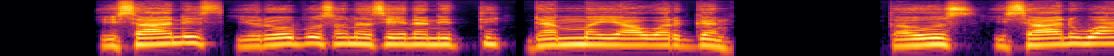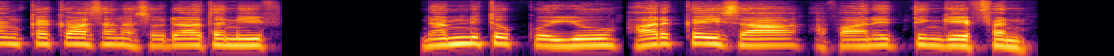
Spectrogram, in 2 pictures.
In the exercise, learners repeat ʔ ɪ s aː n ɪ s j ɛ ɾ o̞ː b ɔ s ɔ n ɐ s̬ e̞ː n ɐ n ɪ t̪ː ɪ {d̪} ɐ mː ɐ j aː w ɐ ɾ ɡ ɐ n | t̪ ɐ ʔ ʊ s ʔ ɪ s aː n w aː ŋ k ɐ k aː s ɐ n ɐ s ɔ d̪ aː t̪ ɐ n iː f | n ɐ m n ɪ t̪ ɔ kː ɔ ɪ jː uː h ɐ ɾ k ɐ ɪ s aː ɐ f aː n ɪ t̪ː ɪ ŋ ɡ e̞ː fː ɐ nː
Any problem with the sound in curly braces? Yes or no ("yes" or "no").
no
